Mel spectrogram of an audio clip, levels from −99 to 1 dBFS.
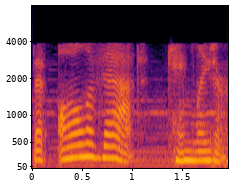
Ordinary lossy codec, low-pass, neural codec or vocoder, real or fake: AAC, 16 kbps; 7.2 kHz; none; real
